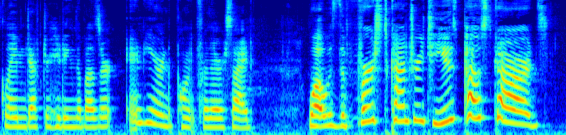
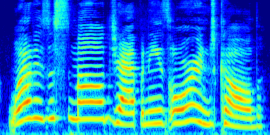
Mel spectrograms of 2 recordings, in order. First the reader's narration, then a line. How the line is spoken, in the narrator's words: Gabby yelled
